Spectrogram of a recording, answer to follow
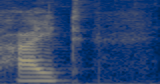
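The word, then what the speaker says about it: height: कुछ नहीं पढ़ रहे, जी एच यहाँ पे कुछ नहीं पढ़ा रहा, और टी को टा पढ़े, तो हाइट, इस तरह से हाइट पढ़ाएगा।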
